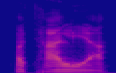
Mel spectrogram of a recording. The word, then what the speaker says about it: Tartaglia: like this on uh tartaglia tartaglia uh I always forget how to pronounce that it's very you know fatalia I believe is the correct pronunciation that g isn't like a hard G sound like I believe is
